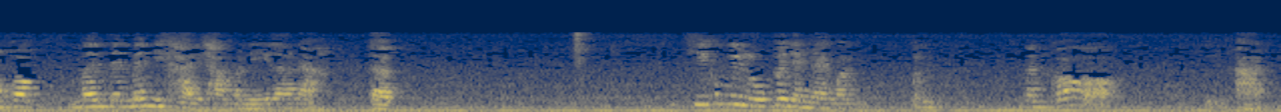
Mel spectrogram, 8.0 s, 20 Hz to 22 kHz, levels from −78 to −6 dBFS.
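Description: From start to finish the speech carries heavy codec damage, likely from Vorbis compression at a low setting; the degree of loss fits a bitrate somewhere near 18 kbps. Nothing is present above 6.5 kHz, so the top octave is simply gone. Below that cut-off the treble has been quantised so coarsely that fine spectral detail is replaced by noise of similar energy, giving a hissy, grainy texture, roughened tonal parts and softened, smeared consonant onsets.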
